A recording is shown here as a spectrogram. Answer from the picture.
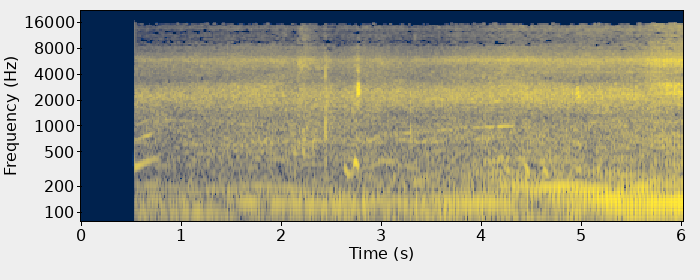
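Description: A motor vehicle's engine running, its low rumble growing steadily louder as it draws near; the sound cuts in abruptly about half a second in.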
